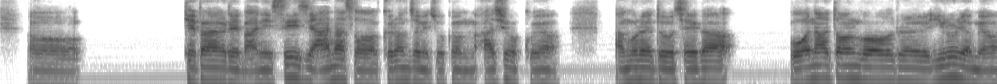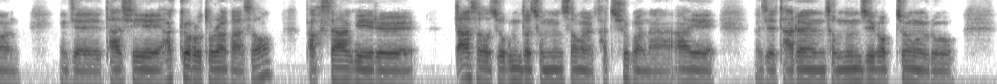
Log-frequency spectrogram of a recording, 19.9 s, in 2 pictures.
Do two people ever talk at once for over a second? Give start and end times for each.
none

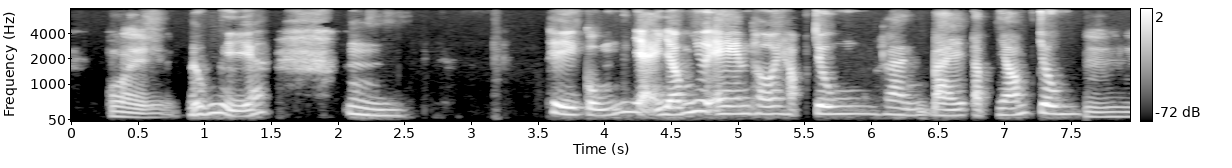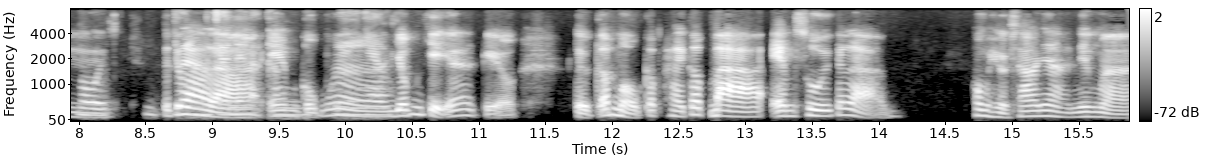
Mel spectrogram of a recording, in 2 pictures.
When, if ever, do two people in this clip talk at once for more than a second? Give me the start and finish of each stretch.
8.7-10.4

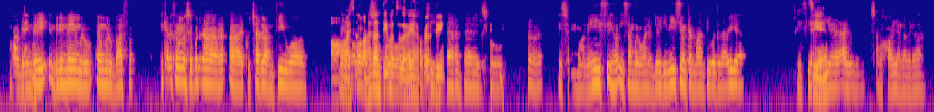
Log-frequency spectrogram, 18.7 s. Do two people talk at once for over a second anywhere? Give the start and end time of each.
6.8-8.8

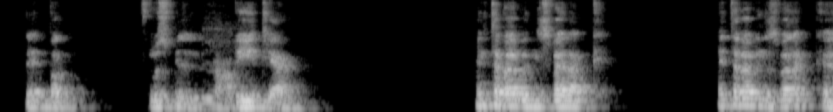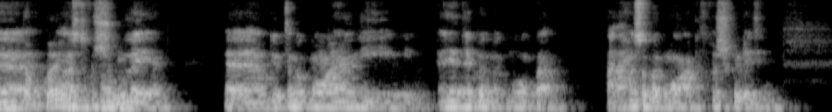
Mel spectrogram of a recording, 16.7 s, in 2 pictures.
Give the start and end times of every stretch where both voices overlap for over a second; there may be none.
8.3-9.6

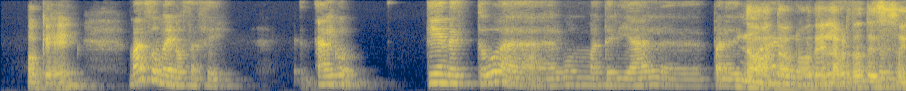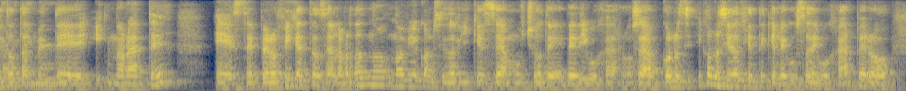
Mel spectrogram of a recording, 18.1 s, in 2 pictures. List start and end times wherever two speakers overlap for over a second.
7.3-9.7

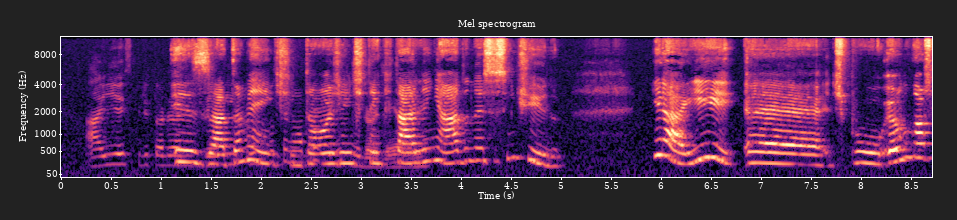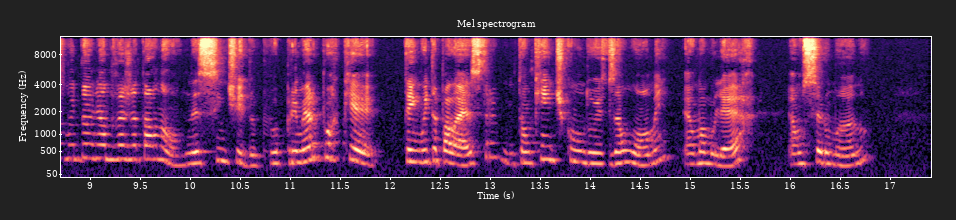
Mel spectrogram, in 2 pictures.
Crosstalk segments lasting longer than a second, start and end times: 1.1-3.7

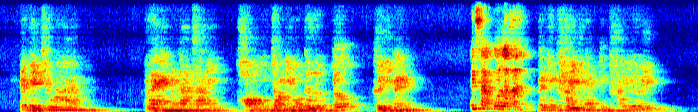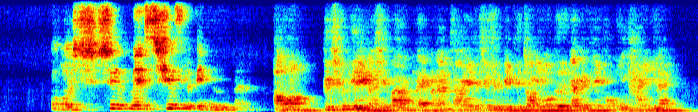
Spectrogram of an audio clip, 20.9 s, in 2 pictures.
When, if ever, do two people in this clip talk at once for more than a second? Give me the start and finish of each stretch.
none

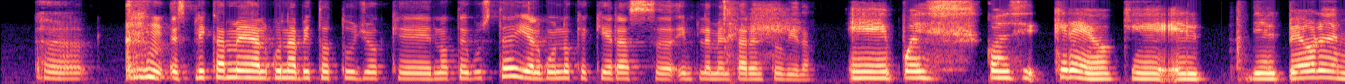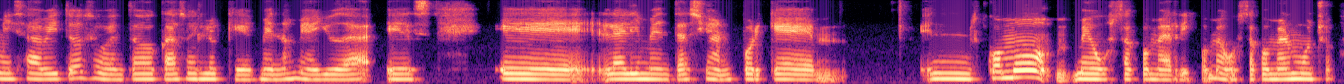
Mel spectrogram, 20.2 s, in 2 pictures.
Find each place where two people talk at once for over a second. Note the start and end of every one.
none

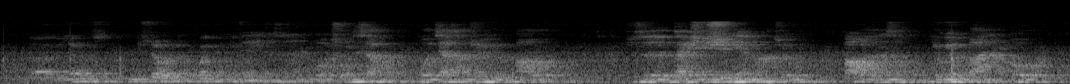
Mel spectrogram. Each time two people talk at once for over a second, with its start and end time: 2.2-3.6

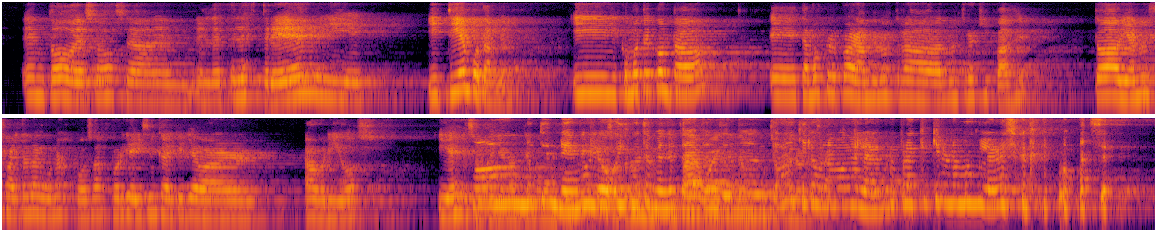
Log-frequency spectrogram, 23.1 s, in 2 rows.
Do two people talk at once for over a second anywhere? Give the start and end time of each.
16.2-19.8

